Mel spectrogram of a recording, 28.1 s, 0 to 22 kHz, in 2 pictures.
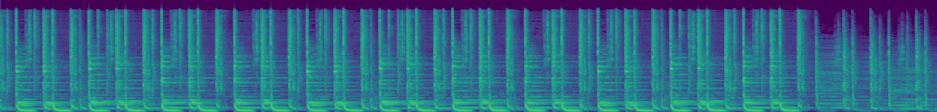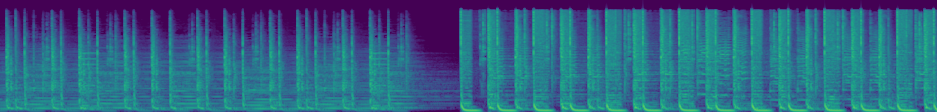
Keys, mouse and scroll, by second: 1.5 right click, 2.5 click, 5.3 click, 5.4-16.1 drag, 16.1-19.2 drag, 19.2 ctrl+z, 21.1-28.1 drag.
